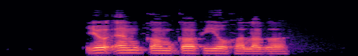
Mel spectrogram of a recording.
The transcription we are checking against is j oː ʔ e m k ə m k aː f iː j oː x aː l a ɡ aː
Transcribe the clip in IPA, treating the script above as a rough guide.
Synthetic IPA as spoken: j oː ʔ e m k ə m k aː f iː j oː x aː l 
